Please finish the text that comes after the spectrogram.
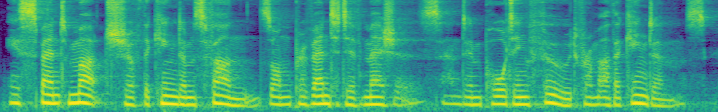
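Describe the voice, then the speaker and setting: A woman voicing a commanding villainous female dragon in a dramatic audio roleplay, speaking deliberately with weighty pauses. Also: sits low, steady tone, darkish tone. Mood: stunned, piecing together. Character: villainous commanding female dragon, intense yet softening to compassion.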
